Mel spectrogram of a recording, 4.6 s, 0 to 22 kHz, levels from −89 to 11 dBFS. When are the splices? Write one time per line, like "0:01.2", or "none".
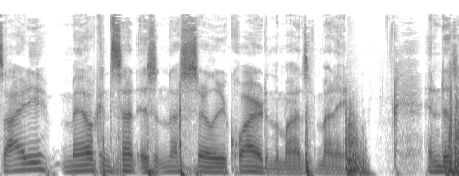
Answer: none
